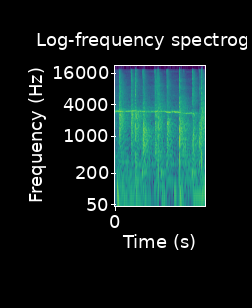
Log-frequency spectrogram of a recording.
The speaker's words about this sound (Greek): Χειροκροτώ τον εαυτό μου, κάνω like σε μένα, comment και like στο comment.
